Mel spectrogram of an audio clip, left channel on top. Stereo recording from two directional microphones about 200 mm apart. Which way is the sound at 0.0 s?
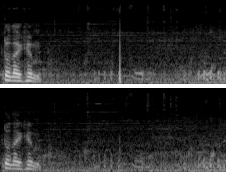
25° left (ahead or behind).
